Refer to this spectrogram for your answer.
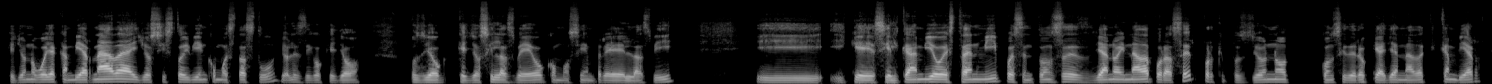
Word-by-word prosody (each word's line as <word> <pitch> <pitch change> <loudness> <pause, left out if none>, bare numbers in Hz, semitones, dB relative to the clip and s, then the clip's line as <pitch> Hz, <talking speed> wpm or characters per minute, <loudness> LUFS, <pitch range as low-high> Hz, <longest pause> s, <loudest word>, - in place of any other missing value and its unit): yo 110 +2 -5
no 115 0 -4
voy 115 +1 +2
a - - +4
cambiar 110 0 +1
nada 125 +1 +8
y - - -5
yo 110 0 -4
sí - - +1
estoy 110 -2 -1
bien 110 0 -3
como 110 -1 -7
estás 105 +1 -3
tú". 115 +7 -8
Yo - - -4
les 105 -2 -8
digo 100 +1 -7
que 100 - -10
yo, 100 +1 -3 0.5
pues 105 -2 -6
yo, 105 -1 +3 0.2
que - - -2
yo 100 +1 -3
sí 115 - +2
las 105 -3 0
veo 105 +1 0
como 100 -4 -10
siempre 95 -1 -2
las 90 -1 -3
vi. 115 +7 -6 0.9
Y, 100 -2 -3
y 100 - -12
que 100 -3 +3
si - - +4
el 95 -1 +1
cambio 115 +3 +5
está 115 +1 +3
en 115 +1 -2
mí, 130 +5 0
pues 145 - -1
entonces 110 0 -3
ya 110 +1 +5
no 115 - 0
hay 115 - +1
nada 115 +2 +5
por - - 0
hacer - - +1
porque - - -6
pues 95 -2 -13
yo 110 +1 -2
no 115 0 -2 0.3
considero 105 +1 -3
que - - 0
haya 110 +3 +1
nada 105 +1 -2
que - - -28
cambiar, 115 +1 -1
110 Hz, 230 wpm, -26 LUFS, 100-115 Hz, 0.9 s, nada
